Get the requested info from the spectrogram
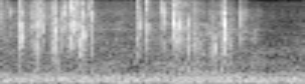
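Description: Small clear plastic bag crinkling in the fingers as the pin inside it is handled: a run of light crackles that thins out near the end.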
